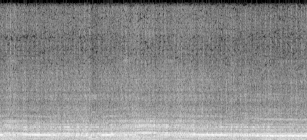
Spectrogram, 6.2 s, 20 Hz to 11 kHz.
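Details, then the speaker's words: Cold idle with a fast, light tapping from up top over the engine hum, lasting until it warms to 70 degrees; piston knock judged unlikely, hydraulic lifters suspected but not confirmed. "Вот цоканье такое, понимаешь, как будто сверху где-то. Ну вот как он, видишь, ему сказал. Вот здесь цокает где-то, да?"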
